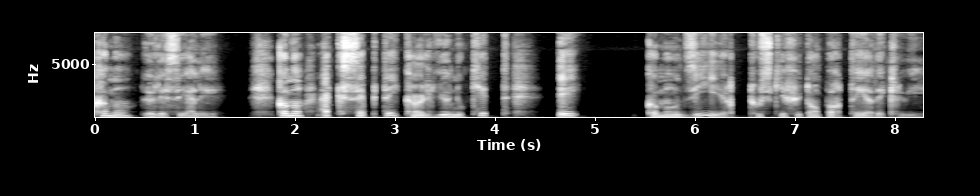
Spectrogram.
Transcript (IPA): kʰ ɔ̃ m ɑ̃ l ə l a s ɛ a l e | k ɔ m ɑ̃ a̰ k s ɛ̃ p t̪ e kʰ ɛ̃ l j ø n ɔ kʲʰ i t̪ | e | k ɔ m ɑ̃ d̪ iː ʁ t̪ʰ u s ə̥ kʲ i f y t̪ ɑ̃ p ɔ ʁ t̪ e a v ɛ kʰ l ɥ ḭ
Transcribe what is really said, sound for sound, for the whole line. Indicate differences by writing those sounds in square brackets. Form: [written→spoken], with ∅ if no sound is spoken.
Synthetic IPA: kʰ [ɔ̃→ɔ] m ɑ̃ l ə l [a→ɛ] s [ɛ→e] a l e | k ɔ m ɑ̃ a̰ k s [ɛ̃→ɛ] p t̪ e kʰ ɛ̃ l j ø n [ɔ→u] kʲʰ i t̪ | e | k ɔ m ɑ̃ d̪ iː ʁ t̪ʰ u s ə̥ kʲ i f y t̪ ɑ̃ p ɔ ʁ t̪ e a v ɛ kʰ l ɥ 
